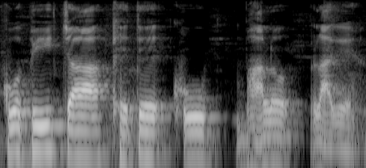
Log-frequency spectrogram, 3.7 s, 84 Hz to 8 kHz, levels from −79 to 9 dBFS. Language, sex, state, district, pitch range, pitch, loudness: Bengali, male, West Bengal, North 24 Parganas, 100-120 Hz, 110 Hz, -17 LUFS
